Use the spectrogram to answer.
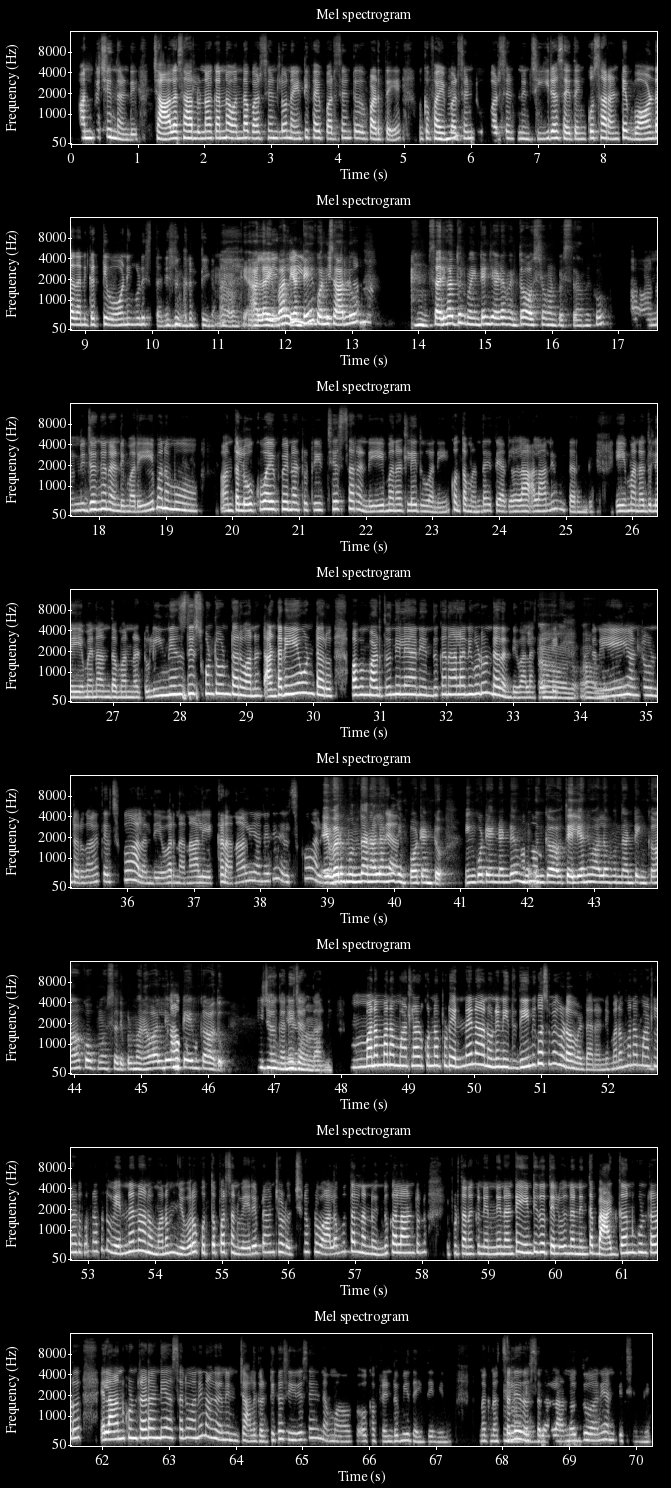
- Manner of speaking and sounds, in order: in English: "నైన్టీ ఫైవ్ పర్సెంట్"; in English: "ఫైవ్ పర్సెంట్ టూ పర్సెంట్"; in English: "సీరియస్"; in English: "వార్నింగ్"; chuckle; throat clearing; unintelligible speech; in English: "మెయింటైన్"; in English: "ట్రీట్"; in English: "లీనియెన్స్"; other background noise; unintelligible speech; unintelligible speech; in English: "పర్సన్"; in English: "బ్యాడ్‌గా"; in English: "సీరియస్"; in English: "ఫ్రెండ్"
- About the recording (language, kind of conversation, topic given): Telugu, podcast, గొడవలో హాస్యాన్ని ఉపయోగించడం ఎంతవరకు సహాయపడుతుంది?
